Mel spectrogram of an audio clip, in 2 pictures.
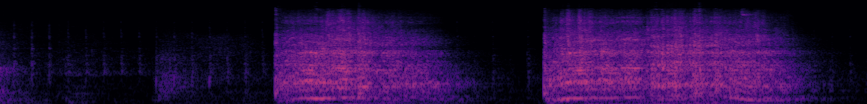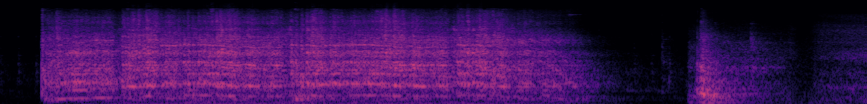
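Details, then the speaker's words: Second-hand engine with exotic carburetors on a custom car, fresh first start: three bursts of slow, laboured cranking with a dragging, odd-sounding starter whir and no firing; slow cranking starter. "It's cranking kind of slow. The starter sounds funny. It's not breathing life."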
